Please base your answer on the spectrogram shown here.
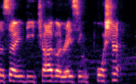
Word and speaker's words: Porsche: Gabriel Rousseau in the Trigon Racing Porsche. Used to say Porsche until Porsche came out with that advert telling us how to say it properly.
